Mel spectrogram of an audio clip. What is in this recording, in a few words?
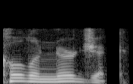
"cholinergic", English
